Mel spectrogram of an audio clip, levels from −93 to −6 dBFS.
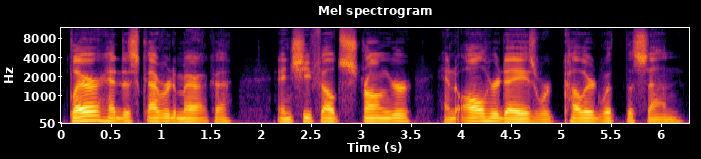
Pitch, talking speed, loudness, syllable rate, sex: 105 Hz, 160 wpm, -18 LUFS, 5.4 syllables/s, male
